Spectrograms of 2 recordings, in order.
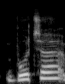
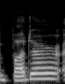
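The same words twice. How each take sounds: First: Butter said the German way, "BOO-tuh"; Butter as a German word; German pronunciation. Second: Said in the usual way. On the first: Shown as a demonstration. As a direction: say Butter with an oo vowel, crisp t and no r. German word beside English cognate.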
